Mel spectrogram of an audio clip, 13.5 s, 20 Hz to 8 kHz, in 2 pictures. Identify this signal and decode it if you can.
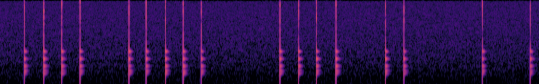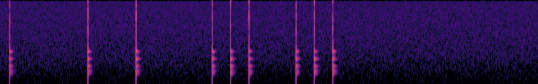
Tap code, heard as knocks on wood, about 4 knocks a second. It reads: URBAN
